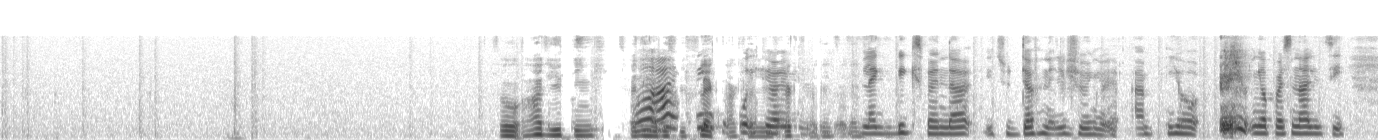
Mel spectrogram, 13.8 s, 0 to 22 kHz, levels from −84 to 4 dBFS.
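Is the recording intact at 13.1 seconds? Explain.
Yes, the speech at 13.1 seconds is intact, with only the expected effect of the call microphone processing, which keeps nothing above 8 kHz and trims the lowest bass.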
